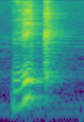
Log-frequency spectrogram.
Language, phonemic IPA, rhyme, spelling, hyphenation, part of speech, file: Dutch, /ʋik/, -ik, wiek, wiek, noun, Nl-wiek.ogg
- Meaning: 1. sail of a windmill or blade on a wind turbine 2. propeller of a helicopter or similar aircraft 3. wing 4. wick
